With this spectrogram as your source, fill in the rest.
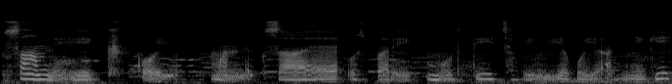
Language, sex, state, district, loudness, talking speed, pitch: Hindi, female, Bihar, Darbhanga, -40 LUFS, 135 wpm, 220 Hz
